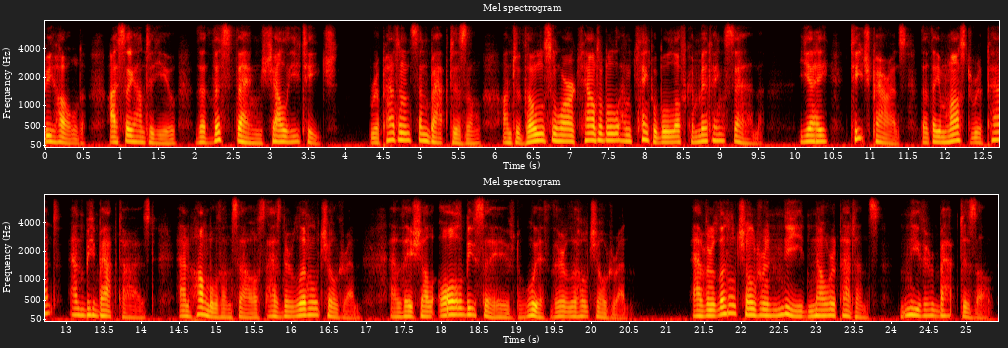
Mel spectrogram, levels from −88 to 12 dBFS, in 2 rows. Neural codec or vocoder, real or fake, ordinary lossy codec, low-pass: autoencoder, 22.05 kHz, a latent of 192 numbers a frame, VITS, trained on many speakers; fake; Opus, 24 kbps; 7.2 kHz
